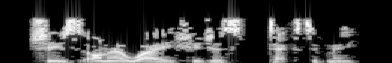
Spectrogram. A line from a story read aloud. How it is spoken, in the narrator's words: said Gaia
